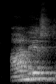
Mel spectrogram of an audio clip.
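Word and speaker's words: honest: लेकिन इसका अगर हम लोग उच्चारण करते हैं ना, प्रोनाउंसिएशन करते हैं, तो ऑनेस्ट लिखते हैं उसको, ऑनेस्ट।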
